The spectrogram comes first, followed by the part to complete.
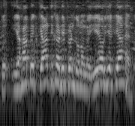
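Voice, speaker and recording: High-pitched and fairly bright, a male schoolteacher talks fast as he runs a morning assembly lesson. He quizzes students for chorus responses, with the children's crowd audible in the background.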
